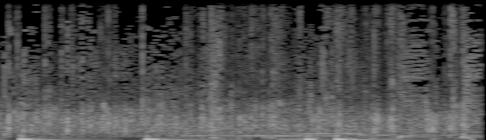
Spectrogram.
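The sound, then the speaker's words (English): Audience applause at a football team question-and-answer event, dense and loud clapping that fills the whole stretch without a break, with a few low thumps scattered through it. “give me a big time round of applause”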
